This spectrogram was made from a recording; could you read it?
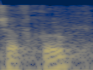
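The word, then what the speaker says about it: shafchu (שפכו): it's written shafcha, and it's pronounced shafchu, Et adam, v'chit ale adatcha, She'sanhedrin hargin, Ela lo patrininu b'lo mazon u'b'lo l'viya.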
